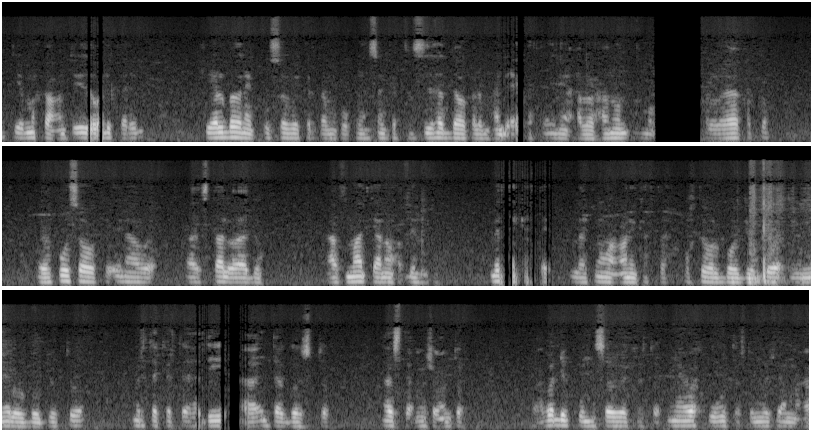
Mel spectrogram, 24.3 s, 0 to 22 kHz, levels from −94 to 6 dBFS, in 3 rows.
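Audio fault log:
Throughout: noise suppressor artifacts. The room noise, sitting about 16 dB below the speech, is pulled down by about 21 dB between phrases and swells back under them.
0.0–1.42 s, 2.63–7.68 s, 8.44–9.34 s, 9.94–10.65 s, 11.35–19.46 s, 19.99–20.82 s, 21.49–24.25 s: speech cut by the noise suppressor. The suppressor mistakes quiet parts of the speech for noise and dips them by up to about 22 dB. Soft consonants and word endings sound swallowed, most of all across the two long spans.
0.86–1.02 s, 5.01–5.23 s, 6.53–7.00 s, 13.08–13.60 s, 18.13–18.65 s: AAC frame loss with muting. Lost frames are decoded as silence, and the overlapping windows fade each hole in and out. At 6.53 s there is one solid 470 ms gap. The others are broken dropouts, with the longest about 100 ms near 18.1 s, which fits the 10 ms frames of the likely AAC-ELD stream.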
